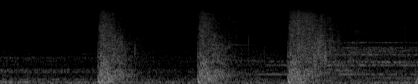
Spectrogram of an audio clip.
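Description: Gunshots bang sharply several times.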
